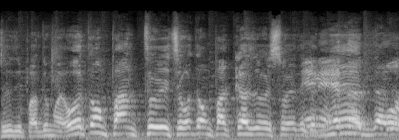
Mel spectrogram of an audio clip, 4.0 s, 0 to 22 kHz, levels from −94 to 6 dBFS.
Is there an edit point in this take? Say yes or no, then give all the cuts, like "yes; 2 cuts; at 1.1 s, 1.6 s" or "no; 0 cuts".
no; 0 cuts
